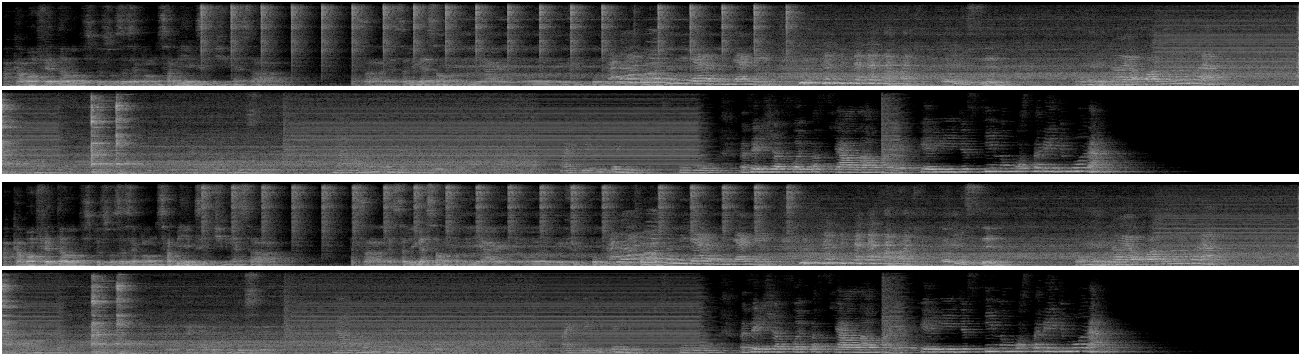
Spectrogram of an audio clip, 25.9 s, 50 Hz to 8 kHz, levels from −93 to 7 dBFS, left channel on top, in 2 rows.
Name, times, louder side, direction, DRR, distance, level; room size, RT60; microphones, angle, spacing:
voice 1, 0.0-2.8 3.5-6.6 8.7-9.1 9.3-10.0 10.7-11.3 13.0-13.7 14.6-15.7 18.7-18.8, right 2 dB, 40° right, -1 dB, 0.3 m, -34 dB
Fire, 0.9-1.0 1.3-18.3, left 2 dB, 55° left, 0.5 m, -38 dB
voice 2, 6.0-9.1 9.4-9.6 10.8-12.2 14.4-14.5 16.3-17.7 18.5-19.4 19.7-24.0, left 1 dB, ahead, -18 dB, 1.2 m, -32 dB
sound 1, 11.5-13.6 15.8-19.9 21.8-22.0, left 1 dB, 90° left, 0.9 m, -43 dB
2.9 x 2.3 x 2.5 m, 0.94 s
head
